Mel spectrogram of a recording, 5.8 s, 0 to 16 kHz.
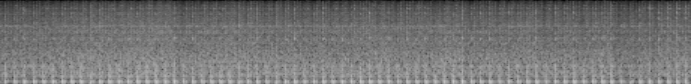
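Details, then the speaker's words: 1973 112 tractor, recently fitted with new points, coil, condenser and carburetor: fast thumping idle with occasional skipped beats, a misfire starting when the clutch is pushed; a loose wire touching ground had been sparking, but the miss's cause is unconfirmed. "So as you can hear, when I pushed on the clutch, it started doing that, the miss."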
